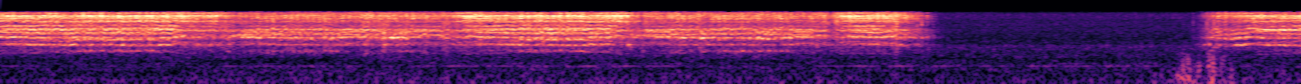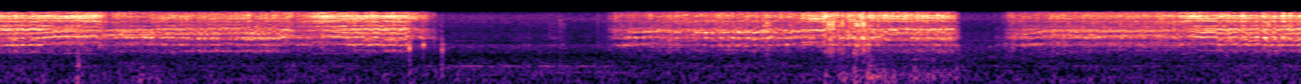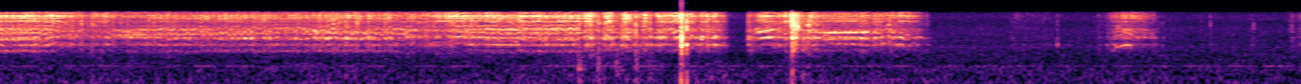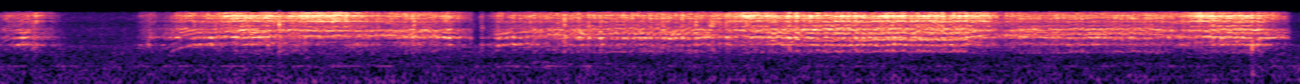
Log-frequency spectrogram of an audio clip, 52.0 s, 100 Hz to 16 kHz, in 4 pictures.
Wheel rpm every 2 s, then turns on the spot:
160, 160, 160, 160, 110, 0, 130, 160, 110, 50, 150, 110, 160, 160, 160, 160, 140, 110, 20, 20, 90, 140, 130, 160, 160, 140.
38-40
